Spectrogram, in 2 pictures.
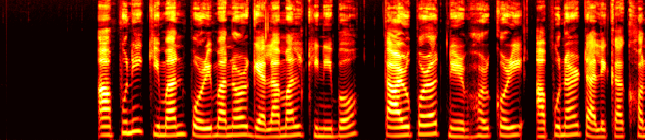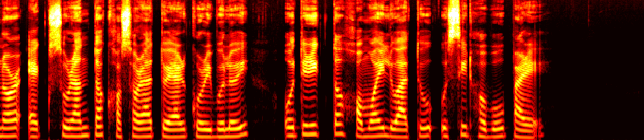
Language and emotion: Assamese, neutral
